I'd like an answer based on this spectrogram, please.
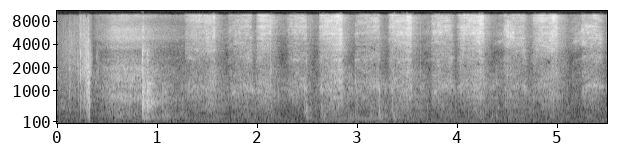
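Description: Metal bench plane taking shavings along the grain of a pine block in a quick run of short, rasping strokes, several a second, after a couple of knocks in the first second.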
